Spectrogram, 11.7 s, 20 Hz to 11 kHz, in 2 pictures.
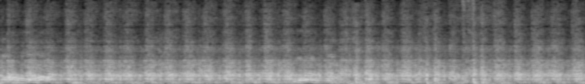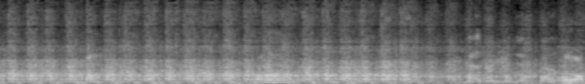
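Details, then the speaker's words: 1961 Mercedes-Benz 190, sat 35+ years with the engine previously locked up. Steady rapid starter churning goes on for the whole stretch and never catches. Long crank, no start; the starter is getting hot, and cleaning and checking the plugs for spark is suggested. "stop you're overheating the starter you shouldn't crank it that long getting hot"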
